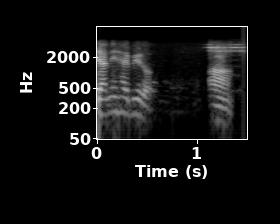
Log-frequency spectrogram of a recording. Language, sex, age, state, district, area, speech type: Manipuri, male, 60+, Manipur, Imphal West, urban, conversation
